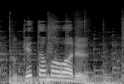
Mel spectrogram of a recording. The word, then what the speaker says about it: 承る: 感じ何と読むでしょう mar 正解は承る謹んで招致する愛聴するええええ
